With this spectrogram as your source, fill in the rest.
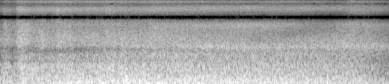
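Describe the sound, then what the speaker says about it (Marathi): Strong ocean waves crash onto a beach in a continuous heavy roar, with wind buffeting the microphone and no voices. "बघा काय जोरात येतात लाटा."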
